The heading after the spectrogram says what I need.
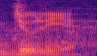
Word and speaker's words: Giulia: Tulisannya itu Giulia. Bacanya Giulia. Sebelumnya lagi, itu Giulietta.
